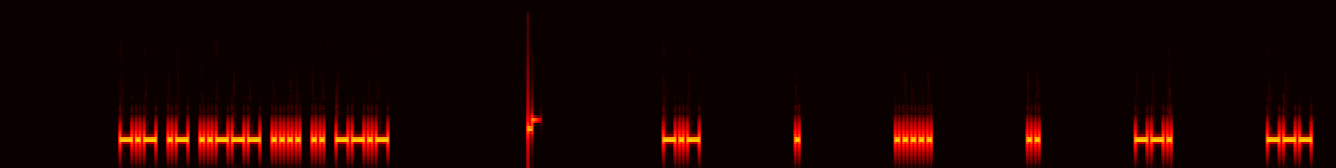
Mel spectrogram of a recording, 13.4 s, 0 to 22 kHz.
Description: Morse code, heard as a keyed tone, about 32 wpm, spaced as for 13 wpm, 700 Hz. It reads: KA2HIQ KE5IGO
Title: USA Call Signs - 6 Characters - 8x Character Spacing - 30wpm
